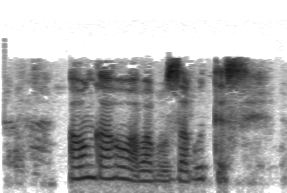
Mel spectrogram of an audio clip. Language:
Kinyarwanda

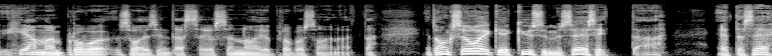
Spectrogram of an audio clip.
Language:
Finnish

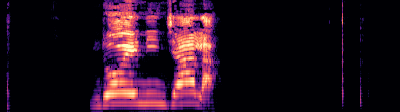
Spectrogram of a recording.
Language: Taita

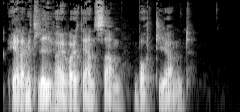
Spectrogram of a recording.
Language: Swedish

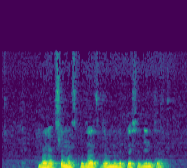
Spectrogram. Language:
Romanian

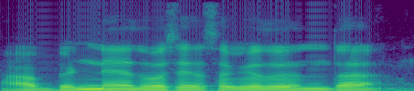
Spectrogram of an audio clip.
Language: Kannada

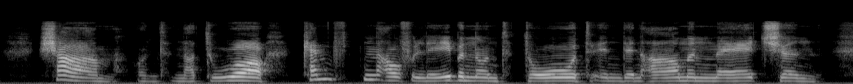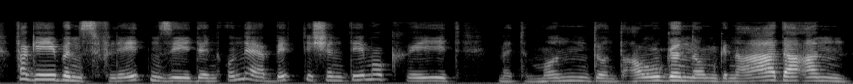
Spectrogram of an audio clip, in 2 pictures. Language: German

